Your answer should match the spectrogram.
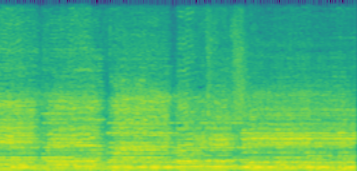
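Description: Mixed church choir of men and women singing a gospel hymn together, the voices held on sustained chords.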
